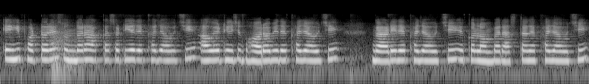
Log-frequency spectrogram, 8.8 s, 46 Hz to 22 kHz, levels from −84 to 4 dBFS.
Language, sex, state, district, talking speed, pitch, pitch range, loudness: Odia, female, Odisha, Malkangiri, 120 wpm, 270 Hz, 265-280 Hz, -14 LUFS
